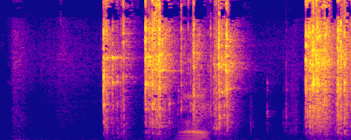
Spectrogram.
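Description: Metal wrenches clatter and clink as a hand rummages through them.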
